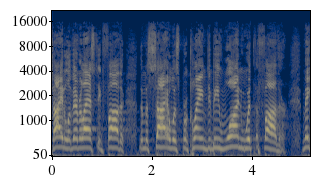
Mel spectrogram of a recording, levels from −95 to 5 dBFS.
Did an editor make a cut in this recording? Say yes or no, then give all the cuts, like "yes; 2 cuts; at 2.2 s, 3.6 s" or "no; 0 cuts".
no; 0 cuts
